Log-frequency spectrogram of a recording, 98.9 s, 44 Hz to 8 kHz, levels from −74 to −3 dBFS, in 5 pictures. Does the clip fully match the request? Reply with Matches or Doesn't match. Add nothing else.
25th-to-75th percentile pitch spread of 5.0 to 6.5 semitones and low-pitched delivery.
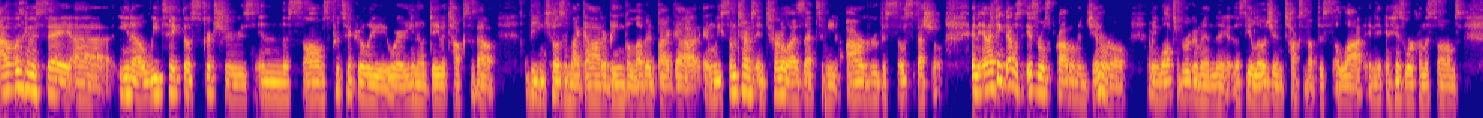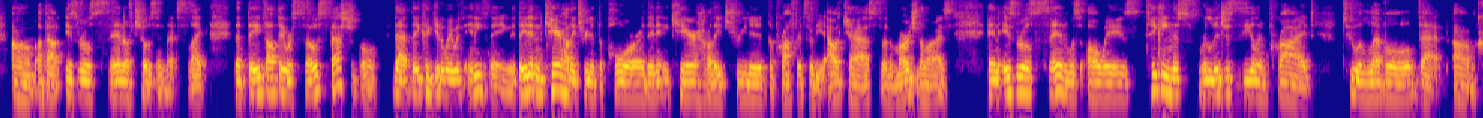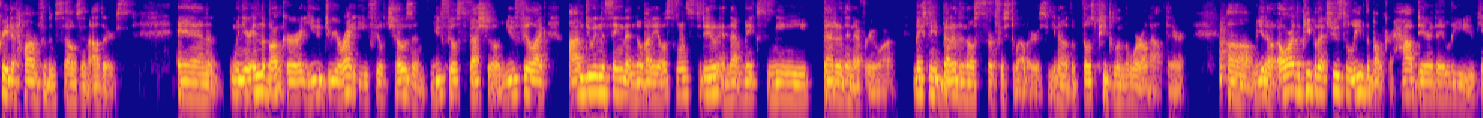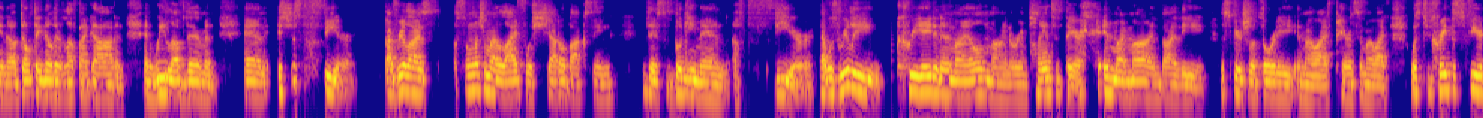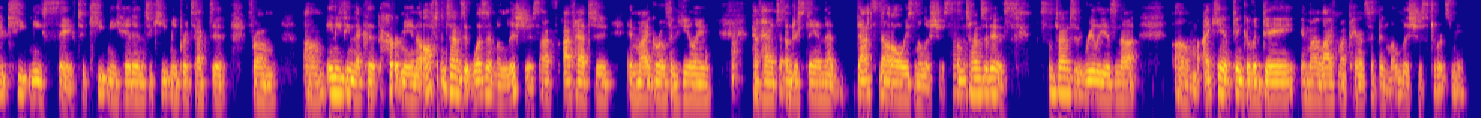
Doesn't match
